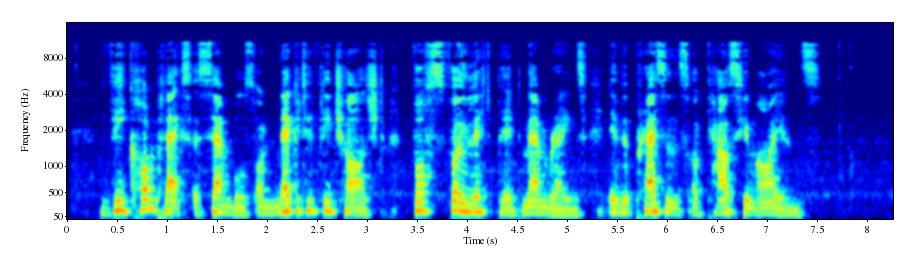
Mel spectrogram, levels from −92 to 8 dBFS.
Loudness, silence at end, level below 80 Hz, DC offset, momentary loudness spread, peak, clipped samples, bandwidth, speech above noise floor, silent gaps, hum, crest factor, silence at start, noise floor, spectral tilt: -24 LUFS; 0.8 s; -58 dBFS; under 0.1%; 13 LU; -4 dBFS; under 0.1%; 11.5 kHz; 43 dB; none; none; 20 dB; 0.35 s; -68 dBFS; -6 dB/octave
